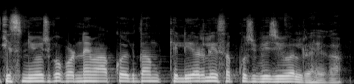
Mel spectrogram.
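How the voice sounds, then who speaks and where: An Indian man with a fairly high, warm voice teaches English vocabulary in Hindi. He goes through newspaper words one at a time, explaining each slowly and patiently.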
